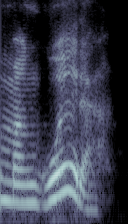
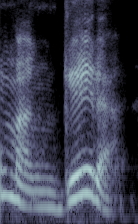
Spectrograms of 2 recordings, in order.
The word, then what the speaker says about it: manguera: Porque la U es una vocal, pero que no suena dentro de la sílaba. Yo no digo manguera, yo digo manguera. Y la única vocal que suena es la E.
